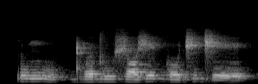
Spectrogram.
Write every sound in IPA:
ɾ u ŋ u | ɖʱ ɤ d u ʒ ɔ ʒ e ɡ o d͡ʒ i d͡ʒ e

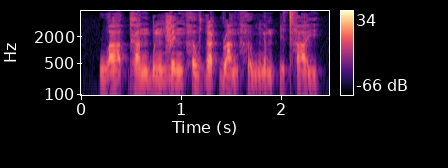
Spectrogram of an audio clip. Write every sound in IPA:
w aː˨˩ t̚ ɣ a˧˥ n ɓ ə˧˥ ŋ v e˧˥ ŋ h ə˨˩˦ w ɗ a˦˥ k̚ ɹ a˨˩˨ n h ə˨˩˨ w ŋ ɛ˧ m ʔ i˧ t̪ʰ a˧ j

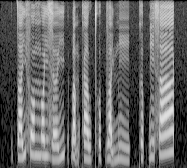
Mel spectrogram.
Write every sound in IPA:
t̪ a˨˦ j f ɔ˧ ŋ ɔ˧ j z ə˨˦ j | ɓ a̰˧˨ m k a˨˩ w t̪ʰ o˨˩ p̚ v a̰˧˨ j m i˨˩ | k ə˨˩ p̚ ɗ i˧ s aː˦˥ k̚

